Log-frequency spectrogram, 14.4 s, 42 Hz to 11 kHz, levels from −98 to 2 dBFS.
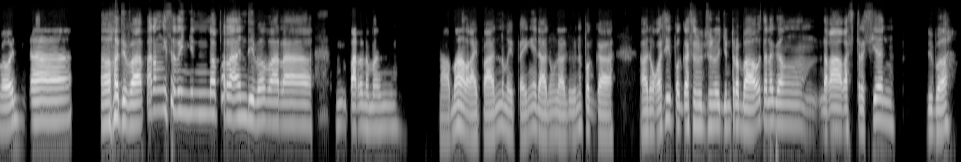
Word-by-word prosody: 'Yun 145 +4 +2 0.2
ah 180 +1 +5 0.4
oo 165 +6 +4
'di 175 - 0
ba 160 +1 +7
parang 255 0 -2
isa 245 - -6
rin 240 -1 -4
'yun 230 0 -11
na 225 - +3
paraan 205 -1 +2
'di 185 - +1
ba 175 +1 -1
para 170 -1 +1 0.9
para 150 +1 +4
naman 145 +1 -8 0.6
tama 140 +10 +3
kahit 110 -2 0
paano 110 +5 +1
na - - -11
may 120 - -7
pahinga 115 +7 -7
lalong-lalo 115 0 -3
na 150 +3 -13
pagka 110 -5 -2 0.3
ano 125 +1 -2
kasi 145 +9 -1
pagkasunod-sunod 155 0 -3
yung 150 0 -9
trabaho 140 -1 +4
talagang 170 -2 -2 0.5
nakaka-stress 135 0 +1 0.2
yan, 175 - -11 0.6
'di 135 - -8
ba? 135 +4 +1
150 Hz, 145 wpm, -22 LUFS, 135-175 Hz, 0.9 s, ba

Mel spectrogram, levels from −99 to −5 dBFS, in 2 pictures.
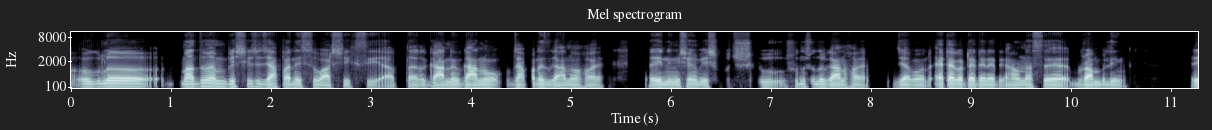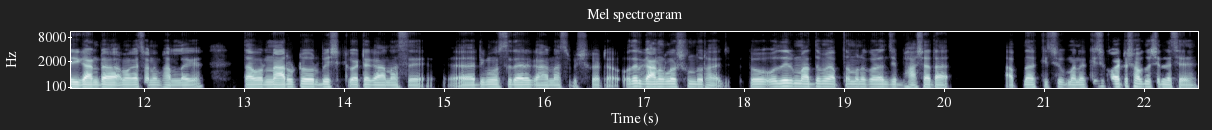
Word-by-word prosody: ওগুলোর 130 +3 +2 0.6
মাধ্যমে 120 +5 +3
আমি 125 - -2
বেশ 125 - -2
কিছু 125 -1 -5
জাপানিজ 110 -1 0
ওয়ার্ড 95 -1 +1
শিখছি। 100 -1 -11 0.2
আপনার 95 0 -5 0.2
গানের 105 +2 +2
গানও 105 +2 +4 0.3
জাপানিজ 105 +2 -2
গানও 100 +2 -1
হয়। 90 +2 -3 0.5
অ্যানিমেশনে 110 0 0
বেশ 105 - -4
কিছু - - -20 0.5
সুন্দর, 115 -1 -7
সুন্দর 115 -1 -1
গান 95 +1 +3
হয়। 95 +1 -2 0.3
যেমন 95 -1 0
অ্যাটাক 110 0 +4
অন - - +3
টাইটানের 105 -2 +2
গান 100 +1 -1
আছে 100 - -4 0.4
রাম্বলিং। 100 -1 +2 0.8
এই 110 - +4
গানটা 105 +1 +7
আমার 105 0 +1
কাছে 105 +1 -1
অনেক 100 -1 -3
ভালো 95 0 -2
লাগে। 100 +1 -1 0.5
তারপর 105 +1 +4
নারুটোর 115 +2 +5
বেশ 115 - 0
কয়েকটা 110 0 +1
গান 100 0 +2
আছে। 95 - -6 0.7
রিমন 110 0 0
সদর 105 -1 +3
গান 95 +1 -2
আছে - - -13
বেশ - - -12
কয়েকটা। - - -4 0.2
ওদের 130 +1 +3
গানগুলো 120 +1 +7
সুন্দর 115 -2 -1
হয়। 90 - -3 0.3
তো - - -3 0.2
ওদের 135 +2 +4
মাধ্যমে 125 +1 +2
আপনারা 115 - -5
মনে 115 -1 -1
করেন 115 0 +2
যে, - - -2
ভাষাটা 100 +3 +1 0.7
আপনার 105 -1 -1
কিছু 110 - -11
মানে 105 0 +1
কিছু 130 - -11
কয়েকটা 120 -1 +3
শব্দ 120 -1 +2
শুনেছে। 105 -3 -2
110 Hz, 175 wpm, -23 LUFS, 100-115 Hz, 0.8 s, গানটা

